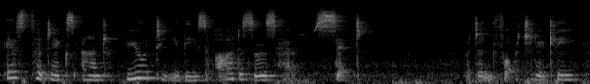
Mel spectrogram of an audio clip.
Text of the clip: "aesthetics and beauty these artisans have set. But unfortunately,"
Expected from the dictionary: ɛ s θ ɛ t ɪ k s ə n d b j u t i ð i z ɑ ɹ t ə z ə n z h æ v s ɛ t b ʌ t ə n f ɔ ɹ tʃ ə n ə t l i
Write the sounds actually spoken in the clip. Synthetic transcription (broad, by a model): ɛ s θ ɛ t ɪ k s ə n b j u t i ð i z ɑ ɹ t ə z ə n z h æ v s ɛ t b ʌ t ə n f ɔ ɹ tʃ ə n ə t l i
